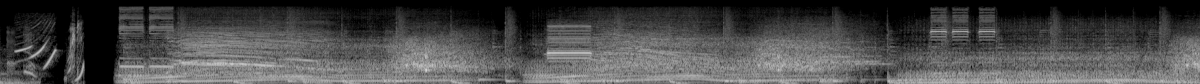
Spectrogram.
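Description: Toy car engine sound effects: a revving engine that climbs and falls in pitch twice, with a short electronic beep about halfway through and a quick run of high chirps near the end.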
